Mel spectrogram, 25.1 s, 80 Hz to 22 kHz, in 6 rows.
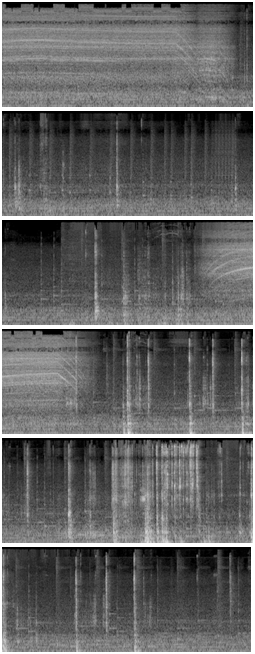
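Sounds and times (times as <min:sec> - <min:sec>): power tool motor whirring: 0:00.0 - 0:04.0, 0:11.6 - 0:14.8
tools clicking and tapping: 0:09.8 - 0:23.5.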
